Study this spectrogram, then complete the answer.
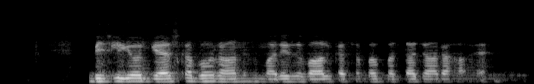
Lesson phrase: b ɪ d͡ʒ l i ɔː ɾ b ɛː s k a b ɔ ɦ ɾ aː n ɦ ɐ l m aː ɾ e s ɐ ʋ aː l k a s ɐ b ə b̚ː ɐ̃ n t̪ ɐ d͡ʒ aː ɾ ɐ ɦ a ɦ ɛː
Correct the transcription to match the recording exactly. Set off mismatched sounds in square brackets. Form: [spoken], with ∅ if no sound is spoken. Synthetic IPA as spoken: b ɪ d͡ʒ l i ɔː ɾ [ɡ] ɛː s k a b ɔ ɦ ɾ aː n ɦ ɐ [∅] m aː ɾ e [z] ɐ ʋ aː l k a s ɐ b ə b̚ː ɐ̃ n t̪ [a] d͡ʒ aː ɾ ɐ ɦ a ɦ ɛː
